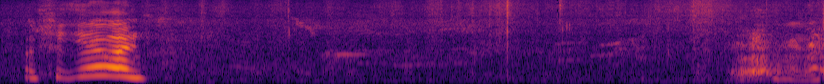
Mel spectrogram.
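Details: German Shepherd playing outdoors on a hot day, giving one loud tonal yelp with rich harmonics that rises and falls in under a second near the start, then quiet yard ambience and a person's voice toward the end.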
